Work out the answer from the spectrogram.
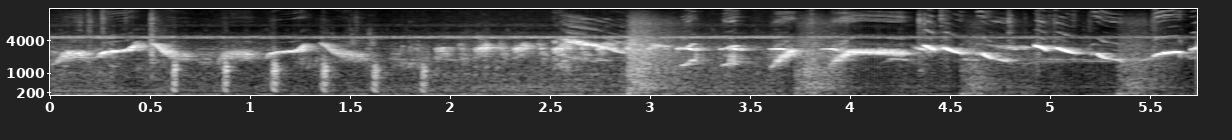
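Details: Caged Chinese hwamei mixes upward-swooping whistles with dry click-like notes, then a harsh noisy burst, followed by a flowing string of slurred whistled phrases, with a steady high whine throughout.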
